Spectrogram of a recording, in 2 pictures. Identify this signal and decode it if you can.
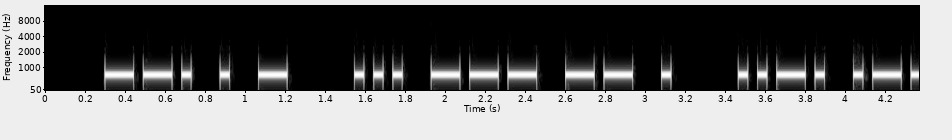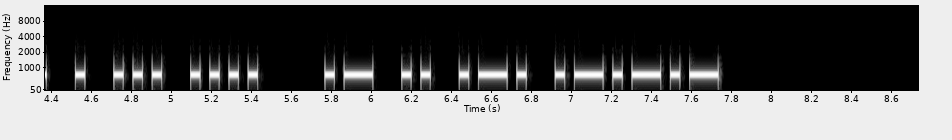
Morse code, heard as a keyed tone, about 25 wpm, 700 Hz. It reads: GET SOME FRESH AIR.
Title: Sentences from Top 1200 Words 25wpm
